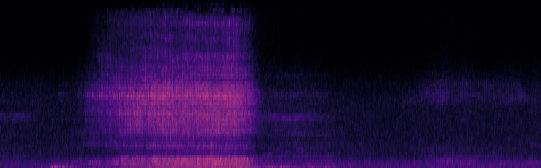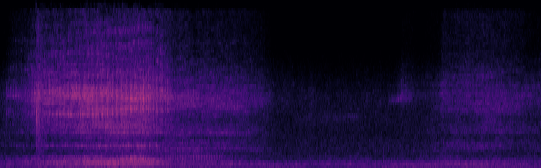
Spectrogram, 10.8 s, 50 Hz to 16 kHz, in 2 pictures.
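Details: Sleeper in a dormitory: loud, harsh, rattling snores on each in-breath, about 13 a minute, with quieter out-breaths between; heavy snoring.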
